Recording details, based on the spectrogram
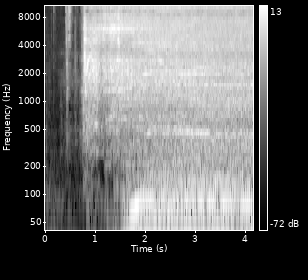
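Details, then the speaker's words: Van after repairs, breather disturbed: a few short crank bursts before the engine catches and settles to an even idle; normally starts first try, owner suspects the breather; hard starting. "there we go he normally starts first tribe but I do have the breather oh so that might be what it is"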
